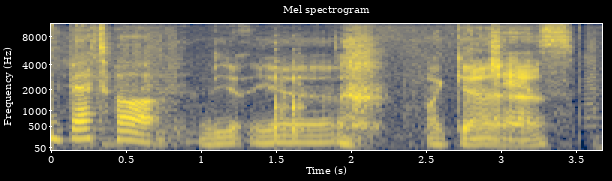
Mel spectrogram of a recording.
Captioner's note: chuckles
